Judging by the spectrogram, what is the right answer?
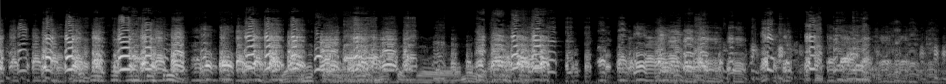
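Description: A flock of domestic geese honking loudly and almost without pause, many calls overlapping. It softens a little after about five and a half seconds.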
